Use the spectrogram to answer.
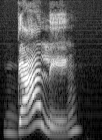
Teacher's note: So galing, the emphasis is on the first syllable.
